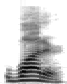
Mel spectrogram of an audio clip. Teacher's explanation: They just change the ta sound into the da sound.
